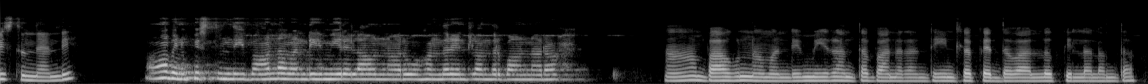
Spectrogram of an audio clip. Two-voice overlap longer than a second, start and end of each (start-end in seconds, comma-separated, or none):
none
